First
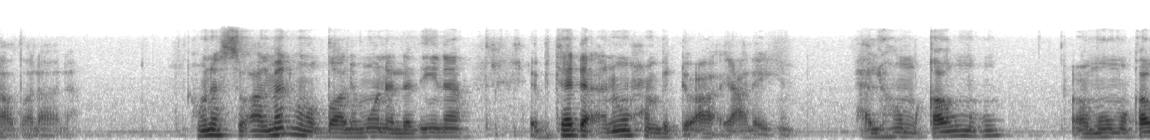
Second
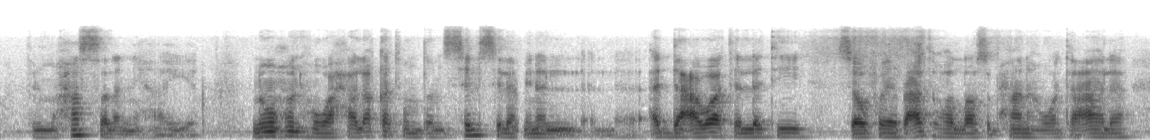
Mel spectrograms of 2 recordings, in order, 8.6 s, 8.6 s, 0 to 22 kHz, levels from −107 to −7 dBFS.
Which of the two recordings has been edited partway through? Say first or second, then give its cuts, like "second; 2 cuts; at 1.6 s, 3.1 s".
second; 1 cut; at 3.9 s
